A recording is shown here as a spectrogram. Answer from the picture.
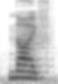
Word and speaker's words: knife: tough next combination is K is always silent just before n just like n e n and this K is silent n i knife this is long ovel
